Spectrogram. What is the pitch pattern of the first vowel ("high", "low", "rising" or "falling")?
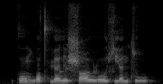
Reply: falling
